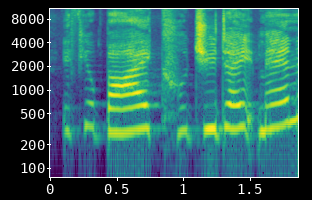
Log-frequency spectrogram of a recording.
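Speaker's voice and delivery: retold grandmother's careful question; imitating nan. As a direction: play a tentative nan asking slowly. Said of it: "my nan was kinda like".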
